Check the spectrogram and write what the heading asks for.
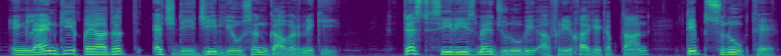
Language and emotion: Urdu, neutral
